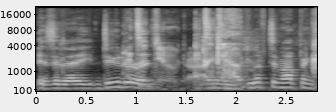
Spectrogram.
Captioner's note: strangled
